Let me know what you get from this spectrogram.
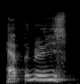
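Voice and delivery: put-on capitalist in a high, jumped-up Russian accent. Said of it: "I tried to put on my best Russian accent there".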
